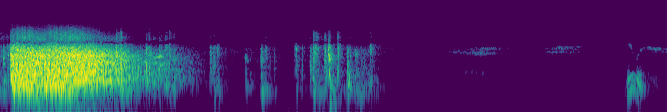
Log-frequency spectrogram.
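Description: A loud gunshot in a radio western drama with a marshal, heard as a broad blast that decays over about two seconds. Several shorter, fainter impacts follow, then near silence.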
